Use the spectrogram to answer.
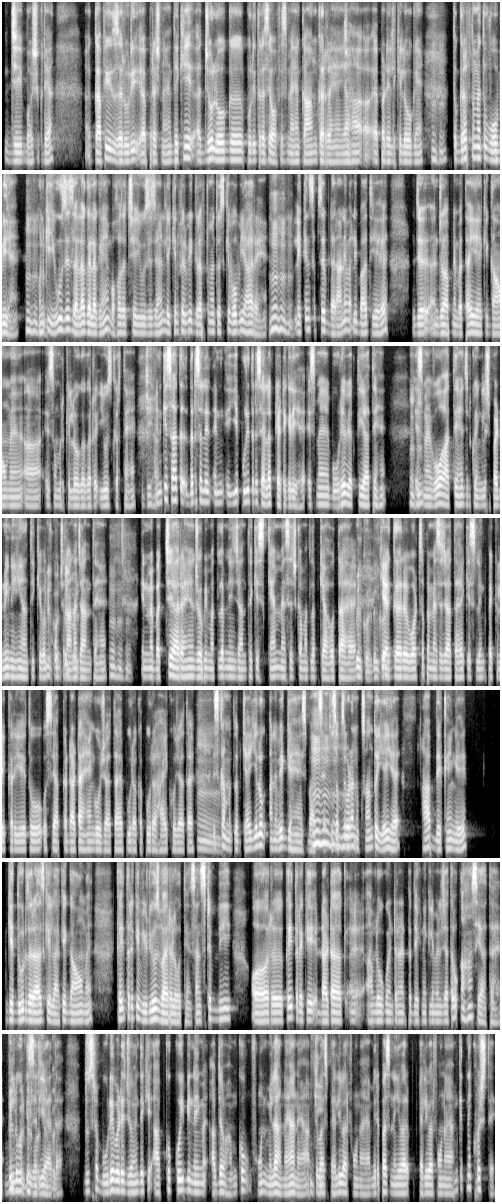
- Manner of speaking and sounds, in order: in English: "यूज़ेज़"; in English: "यूज़ेज़"; in English: "यूज़"; in English: "कैटेगरी"; in English: "इंग्लिश"; in English: "स्कैम"; in English: "लिंक"; in English: "क्लिक"; in English: "हैंग"; in English: "हैक"; in English: "वीडियोज़ वायरल"; in English: "सेंसिटिव"
- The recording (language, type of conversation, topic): Hindi, podcast, आपके हिसाब से स्मार्टफोन ने रोज़मर्रा की ज़िंदगी को कैसे बदला है?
